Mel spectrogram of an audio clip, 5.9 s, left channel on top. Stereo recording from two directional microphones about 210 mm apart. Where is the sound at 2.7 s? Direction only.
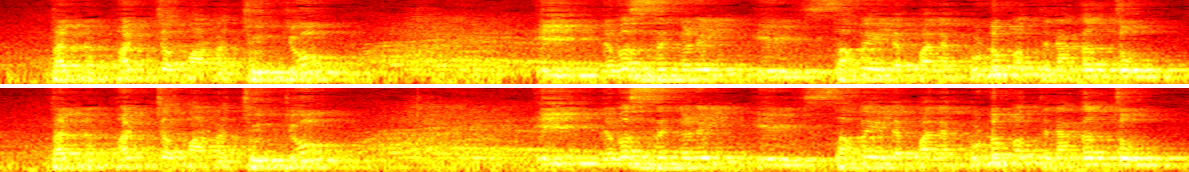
50° right (ahead or behind).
